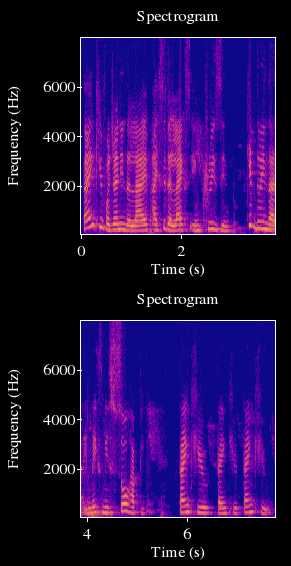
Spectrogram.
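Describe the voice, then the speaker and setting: She's an English teacher in her thirties, a Cameroonian English accent shaping her speech, chatting casually on a livestream lesson where she greets each viewer by name and answers comments one after another. Her pitch is fairly high and her pace measured, and she often repeats herself and adds "okay?" to check in.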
